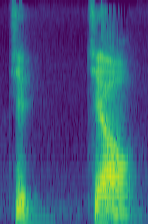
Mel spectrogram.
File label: "叫", Mandarin Chinese pronunciation; j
